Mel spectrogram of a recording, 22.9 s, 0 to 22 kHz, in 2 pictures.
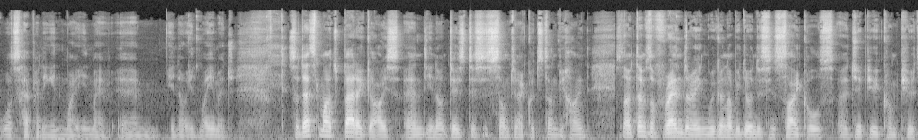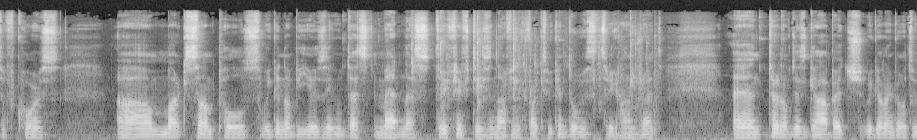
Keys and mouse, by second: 8.2 click, 15.8-19.4 drag, 17.8 BackSpace, 19.4 BackSpace, 19.4 0.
